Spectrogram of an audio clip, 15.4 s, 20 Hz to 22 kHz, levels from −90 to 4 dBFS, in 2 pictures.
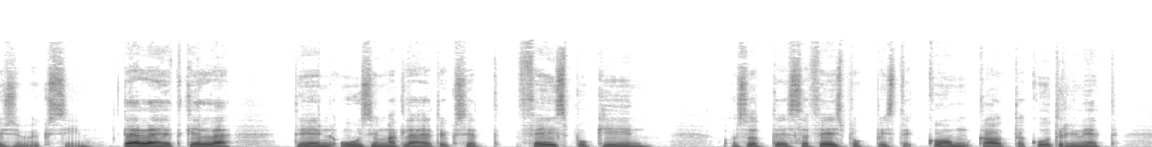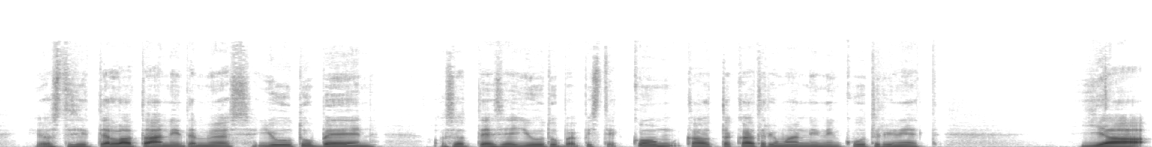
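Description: No technical faults turn up anywhere in the speech. Nothing in the recording or playback chain draws attention to itself at any point.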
